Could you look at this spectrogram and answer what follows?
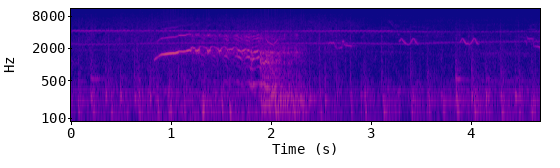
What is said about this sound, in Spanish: el hambriento animal empezó a agitarse nerviosamente y a tratar de liberarse tirando con todas sus fuerzas de la cuerda que lo sujetaba para poder aproximarse a la verde pastura se movía de un lado a otro, relinchando, hasta que cayó rendido.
